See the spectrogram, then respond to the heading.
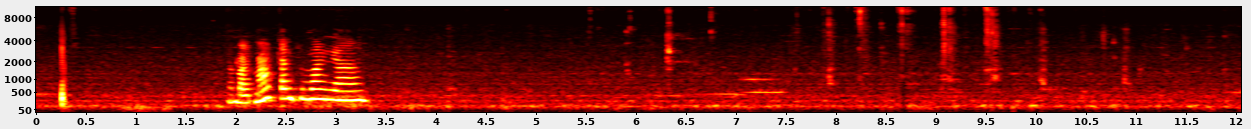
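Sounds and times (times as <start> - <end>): chewing raw vegetables: 7.6 - 11.5.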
